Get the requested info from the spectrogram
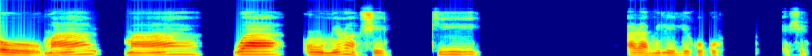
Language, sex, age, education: Yoruba, female, 30-45, tertiary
